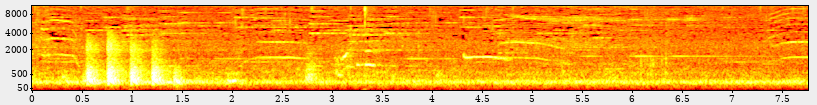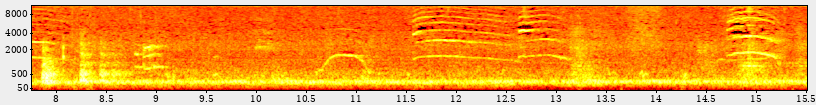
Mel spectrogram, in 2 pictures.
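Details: Scottish Fold and Scottish Straight kittens wait in a box while their house is cleaned, calling loudly as the mother cat stays near to calm them. Many thin, high, arching meows overlap in quick succession, with a louder rustling burst near the start.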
